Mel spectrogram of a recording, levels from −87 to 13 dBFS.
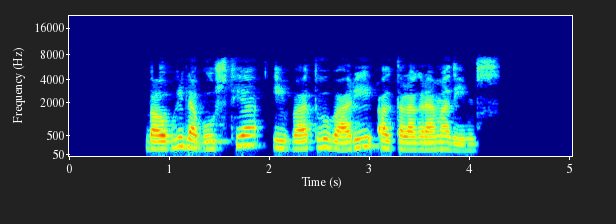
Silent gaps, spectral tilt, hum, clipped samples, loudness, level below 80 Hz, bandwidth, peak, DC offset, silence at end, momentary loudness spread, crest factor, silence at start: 2.01-2.05 s; -5.5 dB/octave; none; under 0.1%; -18 LUFS; -66 dBFS; 7.6 kHz; -2 dBFS; under 0.1%; 0.75 s; 11 LU; 16 dB; 0.8 s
